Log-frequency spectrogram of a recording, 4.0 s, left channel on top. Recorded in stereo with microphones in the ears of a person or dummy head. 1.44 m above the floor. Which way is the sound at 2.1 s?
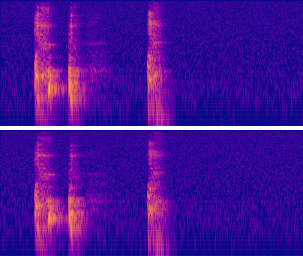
40° right (ahead or behind).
